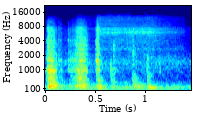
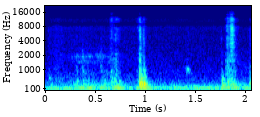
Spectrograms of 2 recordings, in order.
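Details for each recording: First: VW Mk1/Mk2 Cabriolet with AC, vacuum-controlled dash vent selector: a short run of dry rubbing squeaks over a faint vacuum hiss as the stiff lever moves, rubber binding on plastic. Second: VW Mk1/Mk2 Cabriolet vacuum vent selector, after reassembly and lubrication with silicone lubricant to fix a stiff lever: a few dull clicks and thumps as it moves between positions, no squeak; it works smoothly, like new.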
